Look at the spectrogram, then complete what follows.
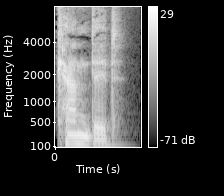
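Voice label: "candied", British English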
